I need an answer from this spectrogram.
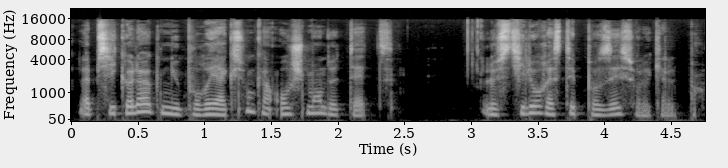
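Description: A woman reads a story aloud in a steady, expressive way, her voice low and warm. The recording is close and dry, with no room sound. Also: a little fast, creaky, no room sound. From France. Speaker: podcast host and reader. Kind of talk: storybook narration.

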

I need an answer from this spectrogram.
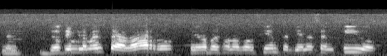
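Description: A podcast guest from Puerto Rico who creates travel content speaks in a Puerto Rican accent during a casual conversational interview, reflective and repeating phrases for emphasis. His voice is high and mellow with a breathy edge, at a moderate pace, and the audio quality is poor.

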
